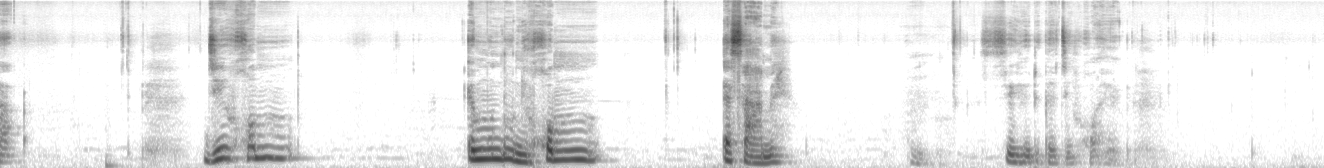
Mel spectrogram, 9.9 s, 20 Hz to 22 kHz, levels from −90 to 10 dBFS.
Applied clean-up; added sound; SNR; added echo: none; none; none; none.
